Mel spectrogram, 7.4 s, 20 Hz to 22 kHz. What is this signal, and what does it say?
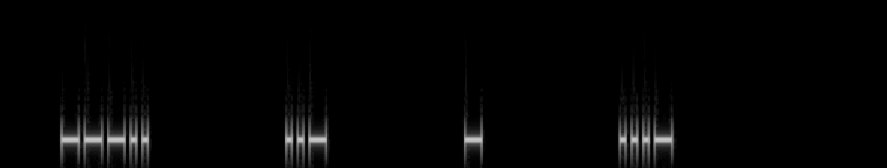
Morse code, heard as a keyed tone, about 25 wpm, spaced as for 7 wpm, 700 Hz. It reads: 8UTV
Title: USA Call Signs - 6 Characters - 8x Character Spacing - 25wpm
